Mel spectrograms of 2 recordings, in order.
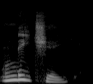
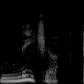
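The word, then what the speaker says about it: Nitzsche: And I know people say Jack Nietzsche, which is an American thing. It's not. It's pronounced Nietzsche.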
